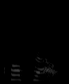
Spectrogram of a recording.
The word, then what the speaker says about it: Corporal: У вимові слова Corporal 3 склади, але у другому та третьому голосні стоять в ненаголошеній позиції, тому вимовляються як ненаголошене Corporal.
